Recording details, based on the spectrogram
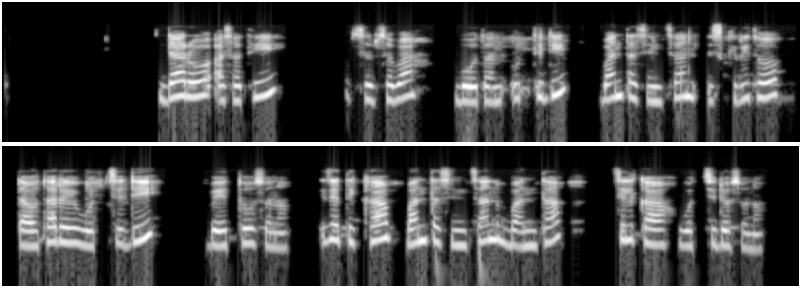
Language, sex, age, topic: Gamo, female, 25-35, government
